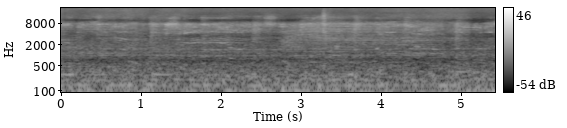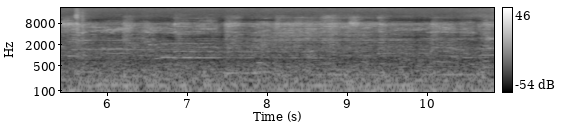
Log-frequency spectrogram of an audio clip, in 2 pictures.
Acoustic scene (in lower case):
car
